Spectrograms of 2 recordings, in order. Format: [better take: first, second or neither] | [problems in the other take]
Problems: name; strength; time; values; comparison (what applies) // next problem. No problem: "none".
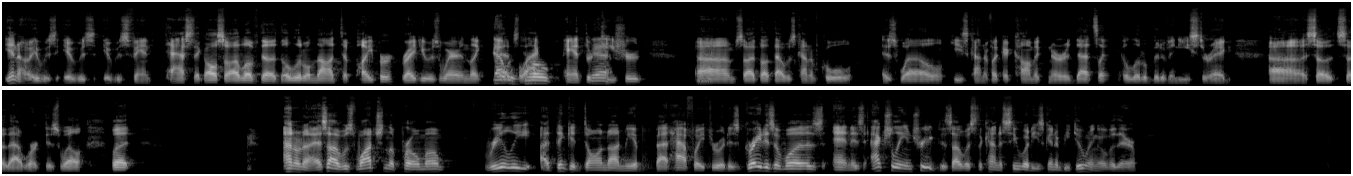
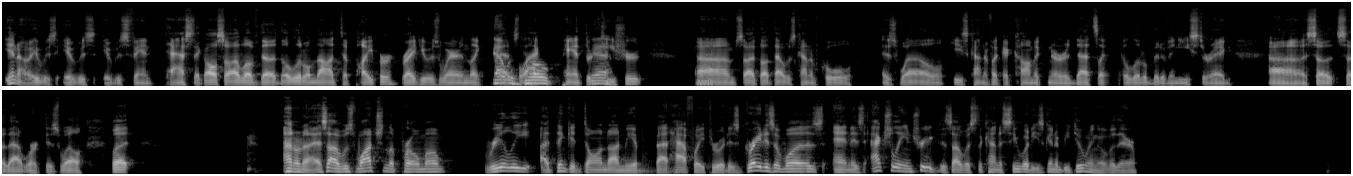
second | thin; somewhat; fading below 350 Hz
